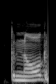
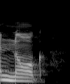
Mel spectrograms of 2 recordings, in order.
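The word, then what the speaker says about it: knock: कनोक नहीं है, ये है नोक।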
